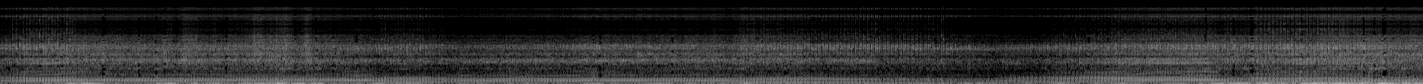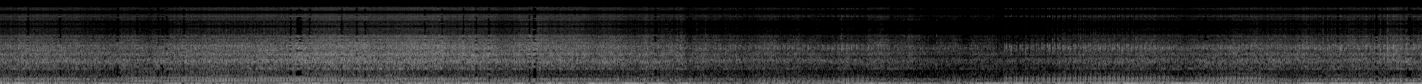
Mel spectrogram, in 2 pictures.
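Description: Honda Africa Twin's parallel-twin engine pulling the bike along a dirt trail, its pitch rising and falling with the throttle, dipping about a third of the way in and then climbing again. A steady rushing noise of wind runs underneath.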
